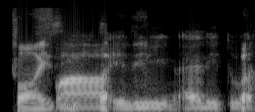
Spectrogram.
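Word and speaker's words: فائزين: لہذا ہمیں تلفظ میں اس بات کا خیال رکھنا. یا علی انتا وشیتک هم الفائزین، سبحان اللہ. فائزین، فائزین.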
